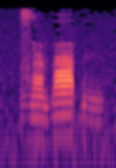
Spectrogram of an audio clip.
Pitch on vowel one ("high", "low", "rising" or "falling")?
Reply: low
